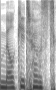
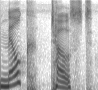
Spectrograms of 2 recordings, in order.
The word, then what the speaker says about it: Milquetoast: a weird dumb word it's milk toast it's it's a made of word it's based off of the comic book character Casper milk toast but because Casper milk toast comic was invented I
